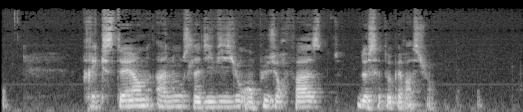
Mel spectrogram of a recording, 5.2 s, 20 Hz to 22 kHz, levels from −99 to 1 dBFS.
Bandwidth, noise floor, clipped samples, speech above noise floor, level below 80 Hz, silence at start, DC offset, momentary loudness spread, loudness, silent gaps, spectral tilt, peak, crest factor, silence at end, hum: 16.5 kHz; -48 dBFS; under 0.1%; 32 dB; -50 dBFS; 0.05 s; under 0.1%; 10 LU; -16 LUFS; none; -3.5 dB/octave; 0 dBFS; 18 dB; 0.4 s; none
